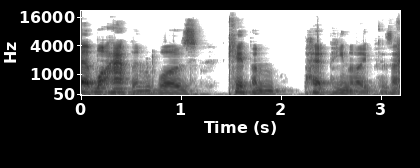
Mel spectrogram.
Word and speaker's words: Penelope: It's what happened was Kip and Penelope.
